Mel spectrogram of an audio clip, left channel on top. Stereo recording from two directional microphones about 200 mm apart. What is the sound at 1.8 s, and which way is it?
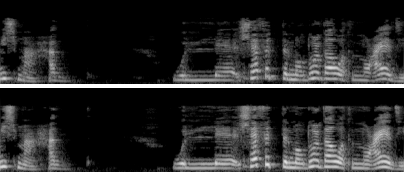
Speech, 55° right (ahead or behind).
